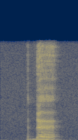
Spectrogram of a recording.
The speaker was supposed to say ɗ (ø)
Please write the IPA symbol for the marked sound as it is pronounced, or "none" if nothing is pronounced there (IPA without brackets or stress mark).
ɛ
